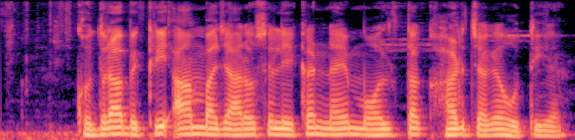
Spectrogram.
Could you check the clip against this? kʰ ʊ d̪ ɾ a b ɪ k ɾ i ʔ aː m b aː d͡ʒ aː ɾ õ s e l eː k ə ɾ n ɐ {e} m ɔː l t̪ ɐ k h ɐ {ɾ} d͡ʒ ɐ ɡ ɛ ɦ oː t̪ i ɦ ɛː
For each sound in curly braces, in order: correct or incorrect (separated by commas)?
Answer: correct, correct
